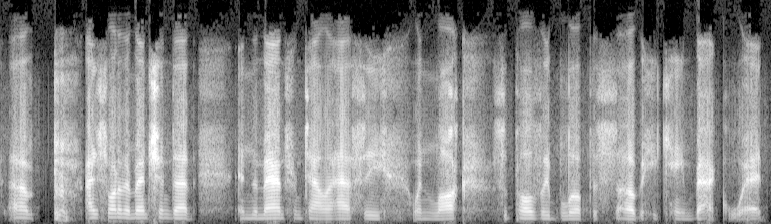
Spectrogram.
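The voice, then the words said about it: Rough, sick-sounding voice. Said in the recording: “Sorry my voice is rough. I'm kind of under the flu.”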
